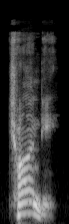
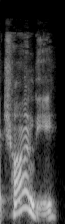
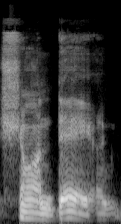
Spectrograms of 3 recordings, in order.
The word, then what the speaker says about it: Chande: It's the Chandi Momentum Oscillator, spelled Chande. It's a gentleman from India named Tushar Chandi, but apparently some people think he's French and they pronounce it Chande.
